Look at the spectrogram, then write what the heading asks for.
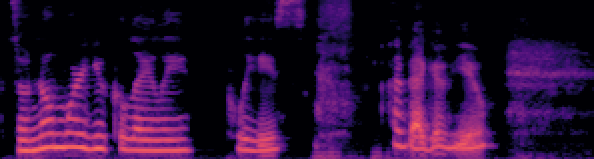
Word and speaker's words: ukulele: So it's not a ukulele, it's an ukulele, the ukulele, my ukulele, right?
